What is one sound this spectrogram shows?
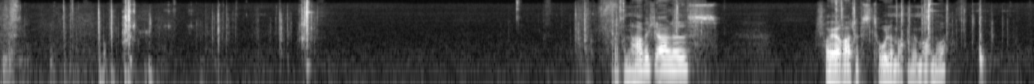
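Metal parts of a gun click and clack as it is handled.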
